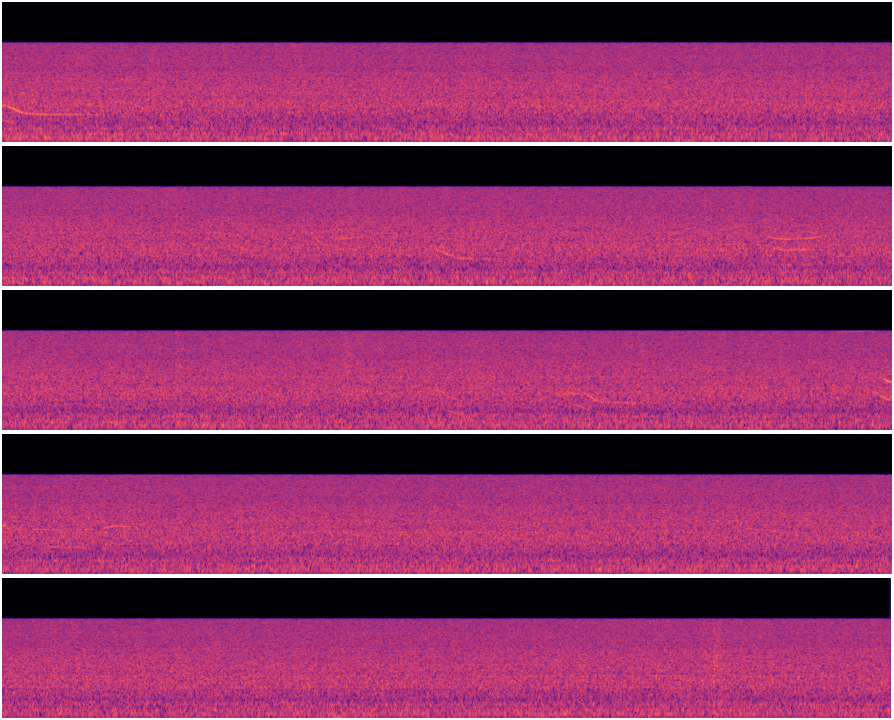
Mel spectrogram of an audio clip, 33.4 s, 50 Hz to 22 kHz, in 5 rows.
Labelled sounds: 0.0	0.5	killer whale, Bigg's (transient), 0.75 to 1.1 kHz
12.4	12.8	killer whale, Bigg's (transient), 1.6 to 1.8 kHz

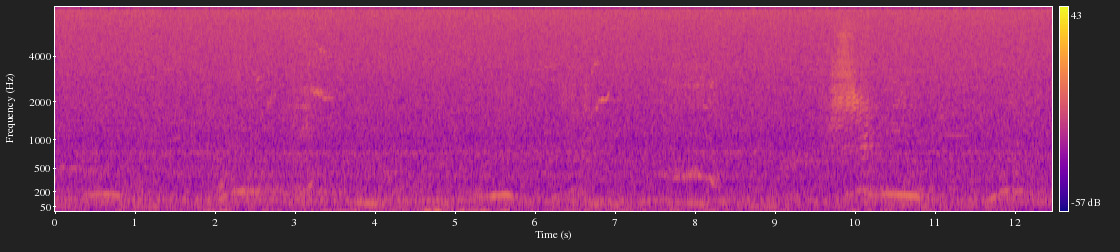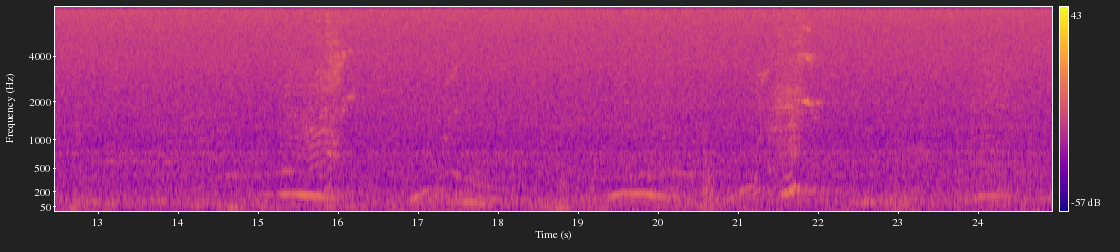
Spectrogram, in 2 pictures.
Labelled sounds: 3.2	3.5	humpback whale, 2.0 to 2.6 kHz
9.7	10.1	humpback whale, 1.7 to 2.4 kHz
15.6	15.9	humpback whale, 1.0 to 1.3 kHz
21.4	22.1	humpback whale, 1.8 to 4.2 kHz

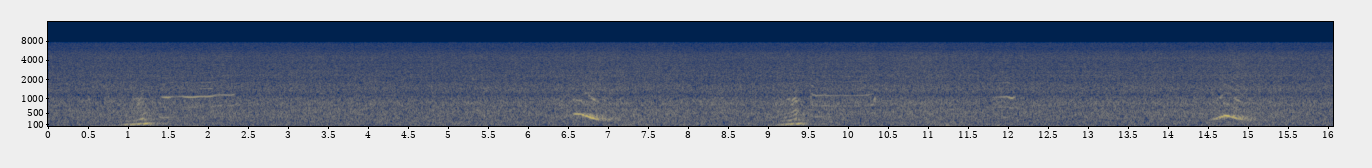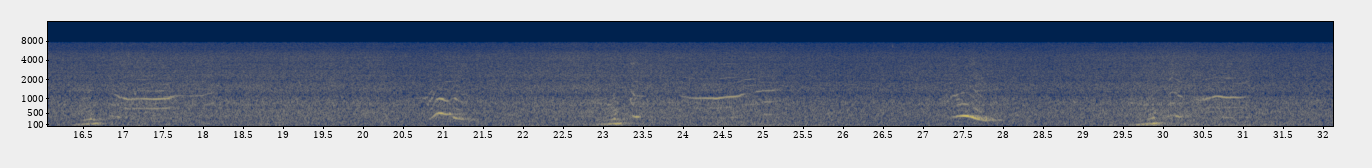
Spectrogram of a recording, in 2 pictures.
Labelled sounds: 1.6	2.4	humpback whale, 0.97 to 1.2 kHz
9.5	9.9	humpback whale, 1.0 to 1.2 kHz
11.8	12.1	humpback whale, 0.97 to 1.1 kHz
16.9	18.2	humpback whale, 0.91 to 1.3 kHz
20.7	21.1	humpback whale, 0.78 to 1.4 kHz
24.0	25.3	humpback whale, 0.97 to 2.1 kHz
27.3	27.6	humpback whale, 0.97 to 1.3 kHz
30.4	31.0	humpback whale, 0.91 to 1.2 kHz

